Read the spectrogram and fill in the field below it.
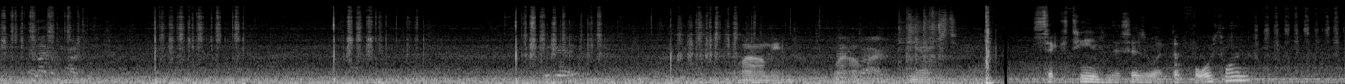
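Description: A coin scratches rapidly across a card with a dry rasping sound.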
